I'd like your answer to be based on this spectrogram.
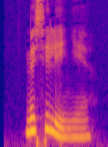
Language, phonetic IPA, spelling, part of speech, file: Russian, [nəsʲɪˈlʲenʲɪje], население, noun, Ru-население.ogg
- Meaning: 1. population, inhabitants 2. peopling, settling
